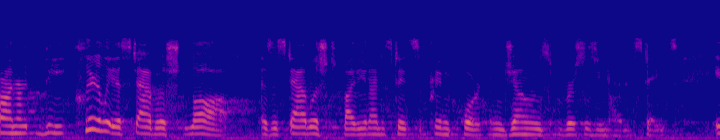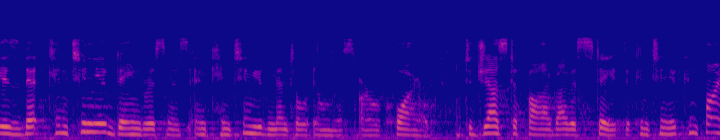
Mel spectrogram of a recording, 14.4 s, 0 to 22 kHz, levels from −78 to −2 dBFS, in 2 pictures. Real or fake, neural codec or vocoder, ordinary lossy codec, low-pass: fake; codec, 16 kHz, 4 kbps, FreqCodec, larger model; Opus, 24 kbps; 7.2 kHz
